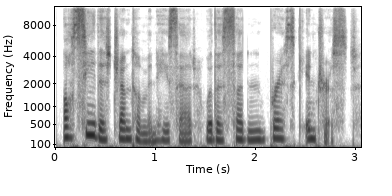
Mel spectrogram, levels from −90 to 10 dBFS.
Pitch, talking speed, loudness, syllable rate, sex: 180 Hz, 215 wpm, -18 LUFS, 5.6 syllables/s, female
